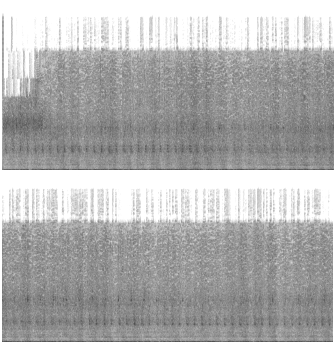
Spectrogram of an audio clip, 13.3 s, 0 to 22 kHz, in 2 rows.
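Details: C6 Corvette at idle: a fast, light, regular tick over the low rumble, in time with the engine; a valve-train fault was suspected, but rocker inspection found nothing, and the owner now suspects the intake manifold.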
